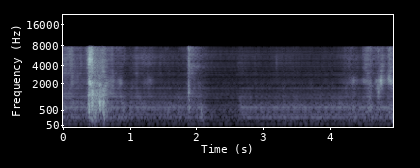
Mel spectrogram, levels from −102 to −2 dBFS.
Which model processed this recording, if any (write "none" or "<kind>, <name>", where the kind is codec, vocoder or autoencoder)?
vocoder, HiFi-GAN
